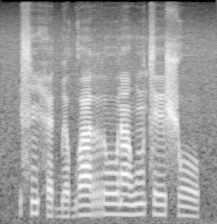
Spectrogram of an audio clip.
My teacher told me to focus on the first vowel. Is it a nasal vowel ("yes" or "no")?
yes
